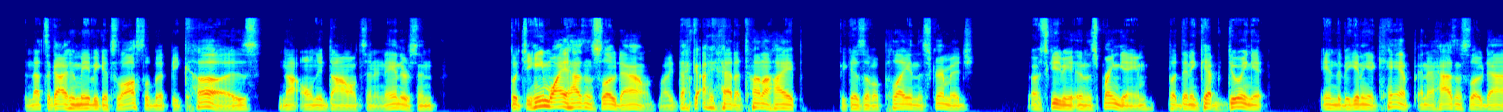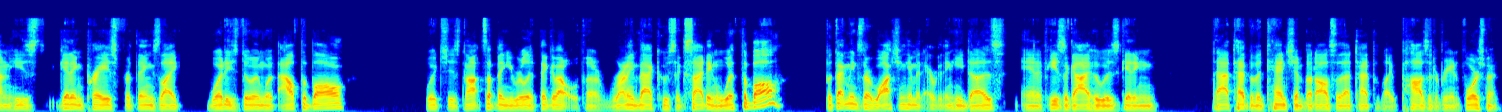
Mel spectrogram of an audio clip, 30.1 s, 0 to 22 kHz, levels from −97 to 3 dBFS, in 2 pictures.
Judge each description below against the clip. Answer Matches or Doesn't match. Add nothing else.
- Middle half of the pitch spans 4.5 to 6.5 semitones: Doesn't match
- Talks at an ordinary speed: Doesn't match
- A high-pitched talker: Doesn't match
